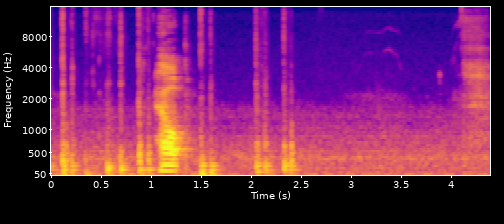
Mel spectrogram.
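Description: Keys tapped on a computer keyboard while typing into a website search bar, a quick run of close, crisp clicks with a brief voice cutting in partway, then quiet.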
